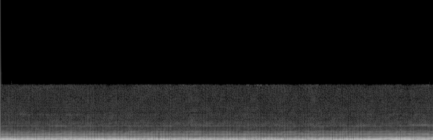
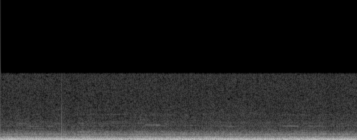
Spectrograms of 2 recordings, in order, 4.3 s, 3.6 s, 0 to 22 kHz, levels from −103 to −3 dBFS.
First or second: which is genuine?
second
